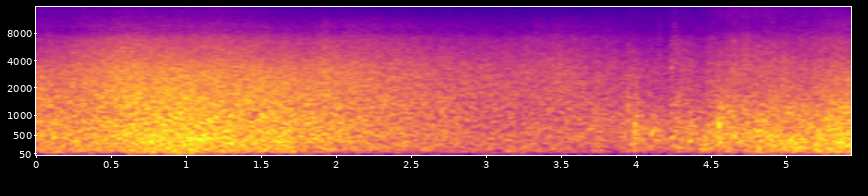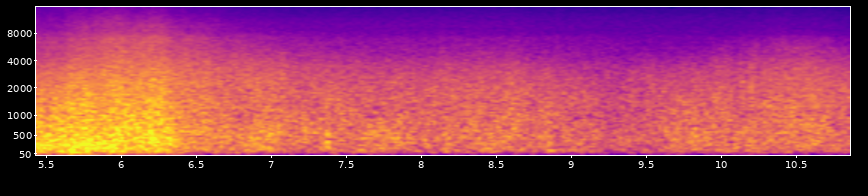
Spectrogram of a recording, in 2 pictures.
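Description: Waves washing in: a rushing noise that swells and fades twice, about five seconds apart.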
